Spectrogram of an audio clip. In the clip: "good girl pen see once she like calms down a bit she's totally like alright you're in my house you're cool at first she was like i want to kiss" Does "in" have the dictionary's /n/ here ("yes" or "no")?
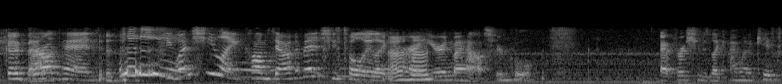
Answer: yes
